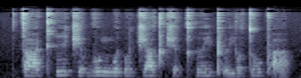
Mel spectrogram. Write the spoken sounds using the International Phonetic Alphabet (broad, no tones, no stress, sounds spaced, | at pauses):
t a kʰ i t͡ʃ e ɡʷ ɨ ŋʷ i ʔ u t͡ʃ a t t͡ʃ ɐ kʰ ɨ j pʼ ʉ j o t u pʼ a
